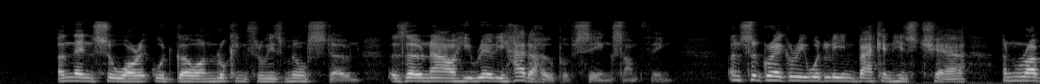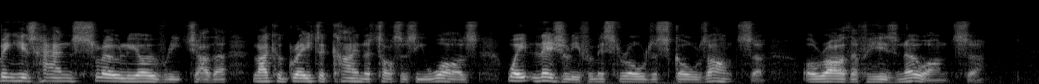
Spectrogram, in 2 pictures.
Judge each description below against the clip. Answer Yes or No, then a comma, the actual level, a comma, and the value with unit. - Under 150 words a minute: No, average, 165 wpm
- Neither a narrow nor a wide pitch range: Yes, average, 3.7 semitones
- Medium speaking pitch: Yes, medium, 145 Hz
